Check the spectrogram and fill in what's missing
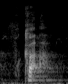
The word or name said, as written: pkaa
